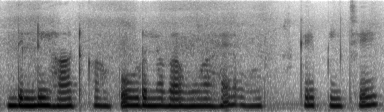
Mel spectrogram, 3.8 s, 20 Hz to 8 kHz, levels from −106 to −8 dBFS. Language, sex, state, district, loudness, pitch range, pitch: Hindi, male, Delhi, New Delhi, -15 LUFS, 190-205 Hz, 195 Hz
